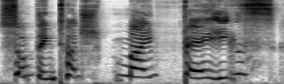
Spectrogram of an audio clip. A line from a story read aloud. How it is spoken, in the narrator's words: he wailed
